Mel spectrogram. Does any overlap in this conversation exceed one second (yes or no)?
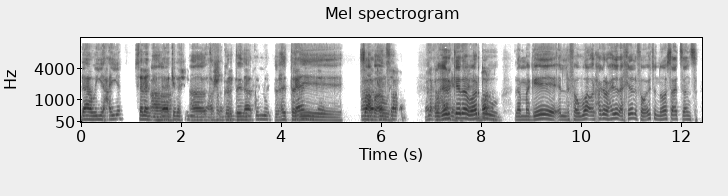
yes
